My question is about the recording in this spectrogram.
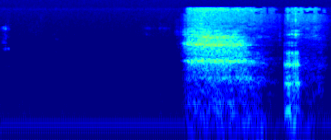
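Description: Near silence, then one audible breath into a close microphone, about half a second long, near the end.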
